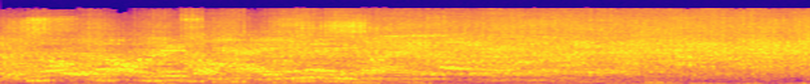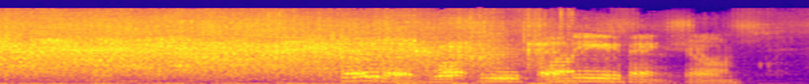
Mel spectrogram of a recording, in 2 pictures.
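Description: A man talks with animation over a microphone.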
